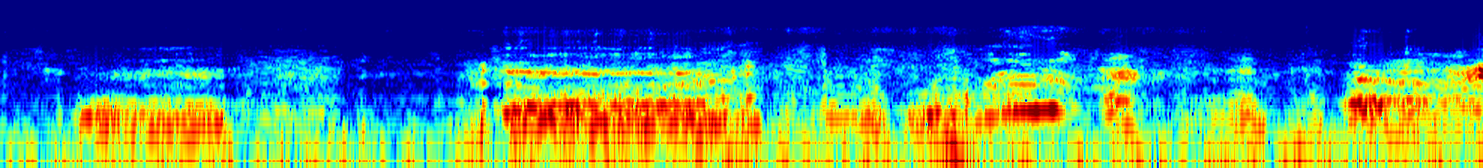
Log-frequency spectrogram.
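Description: Wild boars fighting, with harsh squeals and rough grunts that swell into loud, raspy bursts.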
